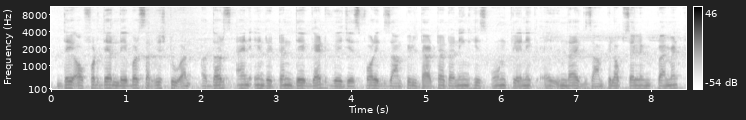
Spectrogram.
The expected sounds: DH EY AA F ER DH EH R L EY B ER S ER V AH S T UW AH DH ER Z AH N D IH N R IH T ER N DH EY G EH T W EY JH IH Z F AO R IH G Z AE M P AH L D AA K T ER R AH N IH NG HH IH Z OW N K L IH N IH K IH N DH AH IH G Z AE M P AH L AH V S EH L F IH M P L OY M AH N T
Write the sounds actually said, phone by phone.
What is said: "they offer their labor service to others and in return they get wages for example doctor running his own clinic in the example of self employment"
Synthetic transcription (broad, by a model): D EY AA F ER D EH R L EY B ER S ER V AH S T UW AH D ER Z AH N D IH N R IH T ER N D EY G EH T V EY JH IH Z F AO R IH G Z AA M P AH L D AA T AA R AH N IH NG HH IH Z OW N K L IH N IH K IH N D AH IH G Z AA M P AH L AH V S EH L IH M P L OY M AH N T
